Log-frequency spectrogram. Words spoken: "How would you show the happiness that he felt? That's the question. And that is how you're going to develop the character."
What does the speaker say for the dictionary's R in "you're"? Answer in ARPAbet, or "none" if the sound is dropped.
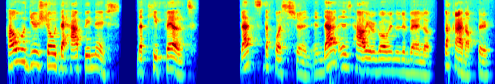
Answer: R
